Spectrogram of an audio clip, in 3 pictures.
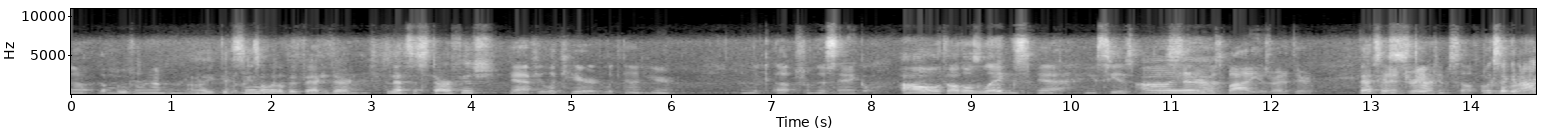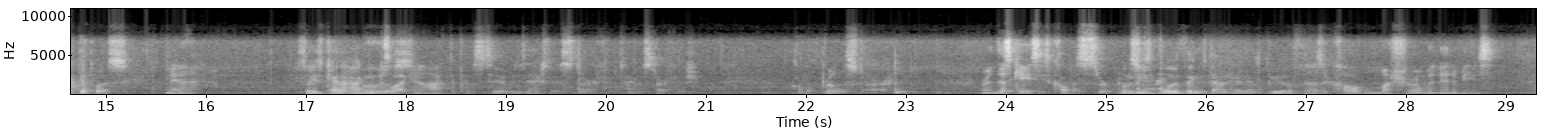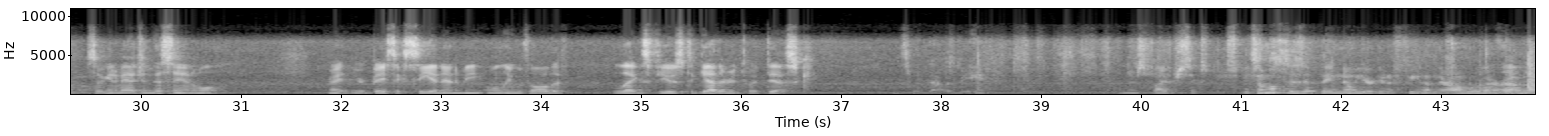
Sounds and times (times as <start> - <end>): Speech: 0.0 - 6.1, 6.7 - 16.0, 16.9 - 21.0, 23.7 - 30.8, 31.8 - 36.8, 39.8 - 43.9.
